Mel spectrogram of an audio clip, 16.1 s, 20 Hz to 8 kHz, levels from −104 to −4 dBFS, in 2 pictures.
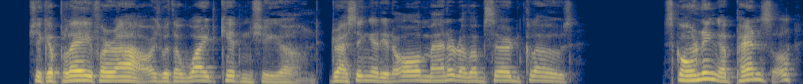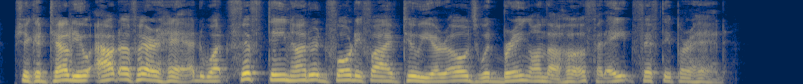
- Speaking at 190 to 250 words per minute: No, average, 165 wpm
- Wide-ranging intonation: No, average, 3.6 semitones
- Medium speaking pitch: Yes, medium, 150 Hz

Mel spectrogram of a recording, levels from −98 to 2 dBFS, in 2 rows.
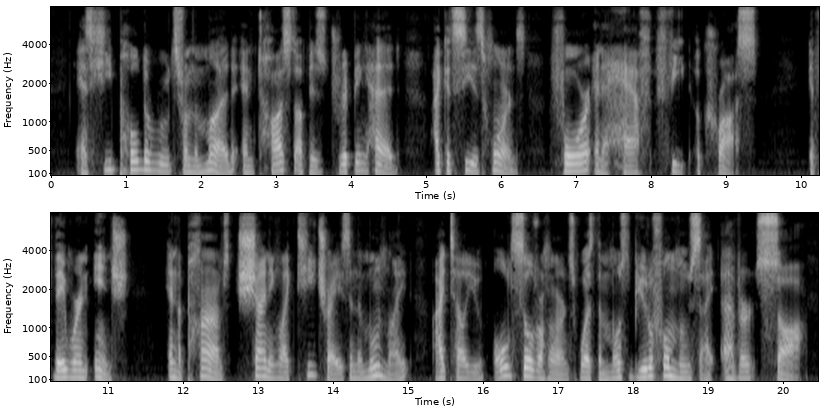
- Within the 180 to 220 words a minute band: No, average, 155 wpm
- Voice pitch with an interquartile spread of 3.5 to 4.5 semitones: Yes, average, 4.0 semitones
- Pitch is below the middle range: Yes, low, 125 Hz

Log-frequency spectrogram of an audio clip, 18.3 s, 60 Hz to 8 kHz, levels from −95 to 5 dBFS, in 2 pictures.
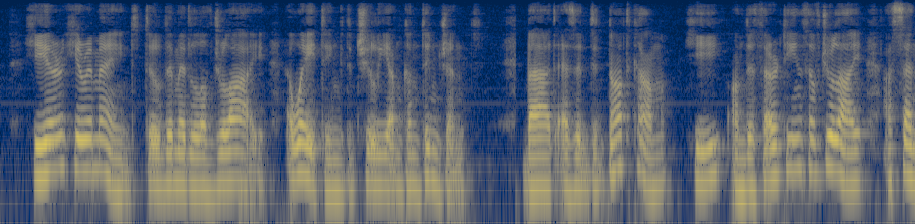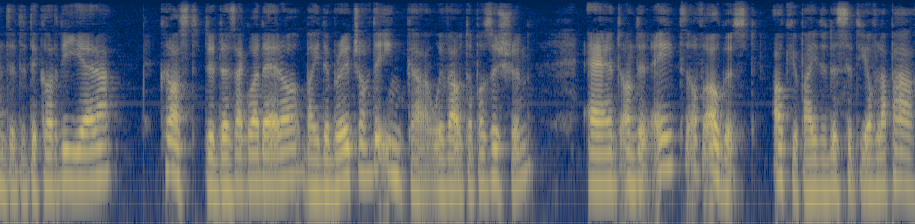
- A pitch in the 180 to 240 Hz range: No, medium, 140 Hz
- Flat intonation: No, average, 3.9 semitones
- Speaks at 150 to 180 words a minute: Yes, average, 155 wpm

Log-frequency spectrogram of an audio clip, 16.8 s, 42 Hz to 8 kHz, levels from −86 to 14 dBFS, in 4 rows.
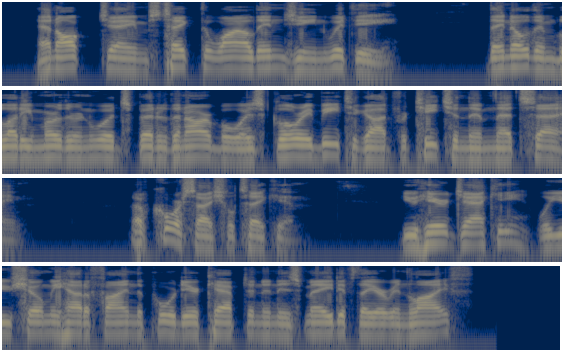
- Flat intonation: Yes, narrow, 2.0 semitones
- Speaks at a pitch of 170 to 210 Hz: No, low, 115 Hz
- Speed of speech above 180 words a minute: Yes, average, 200 wpm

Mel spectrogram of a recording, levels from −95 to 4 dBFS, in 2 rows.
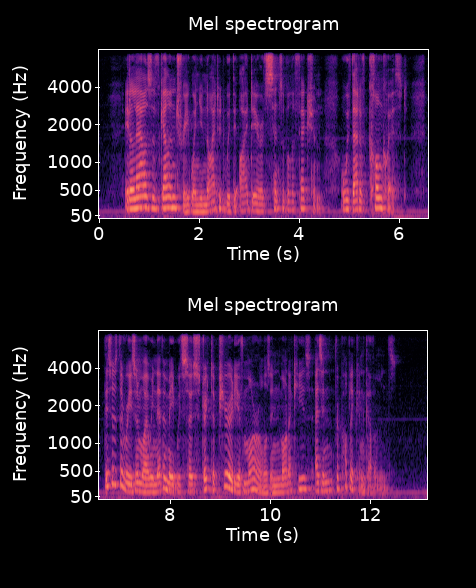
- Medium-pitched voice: Yes, medium, 150 Hz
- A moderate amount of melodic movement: No, wide, 5.9 semitones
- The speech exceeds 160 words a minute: Yes, average, 180 wpm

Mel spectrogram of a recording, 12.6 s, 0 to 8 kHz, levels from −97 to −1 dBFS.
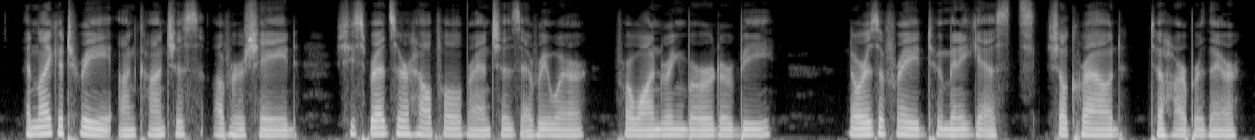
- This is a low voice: Yes, low, 125 Hz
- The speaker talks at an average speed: Yes, average, 145 wpm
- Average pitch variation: No, narrow, 1.8 semitones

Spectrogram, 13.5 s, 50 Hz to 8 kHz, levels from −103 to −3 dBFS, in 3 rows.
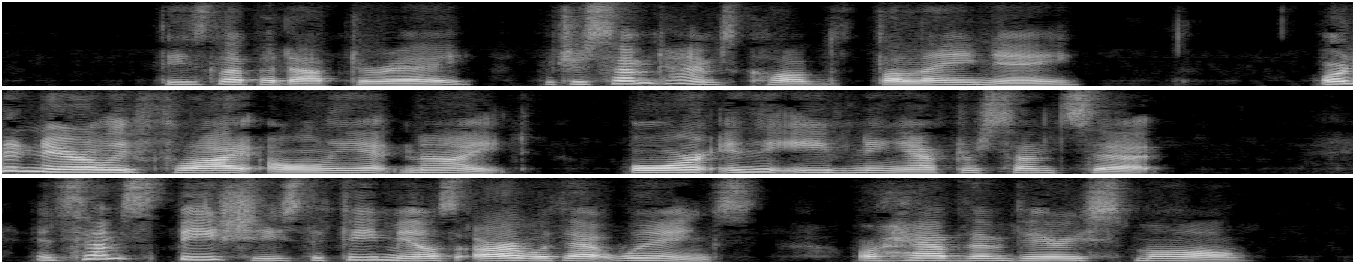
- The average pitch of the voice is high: Yes, high, 200 Hz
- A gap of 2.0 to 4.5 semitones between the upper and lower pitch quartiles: Yes, average, 3.0 semitones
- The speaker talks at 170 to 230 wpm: No, average, 140 wpm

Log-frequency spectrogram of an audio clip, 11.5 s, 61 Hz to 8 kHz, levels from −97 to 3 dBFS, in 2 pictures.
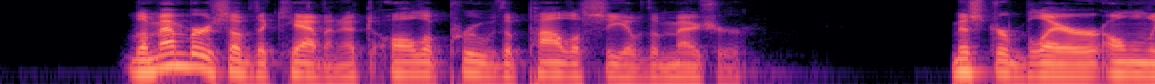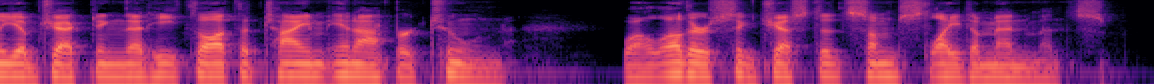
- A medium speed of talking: Yes, average, 145 wpm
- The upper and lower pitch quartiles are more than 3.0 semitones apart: No, average, 2.7 semitones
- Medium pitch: No, low, 100 Hz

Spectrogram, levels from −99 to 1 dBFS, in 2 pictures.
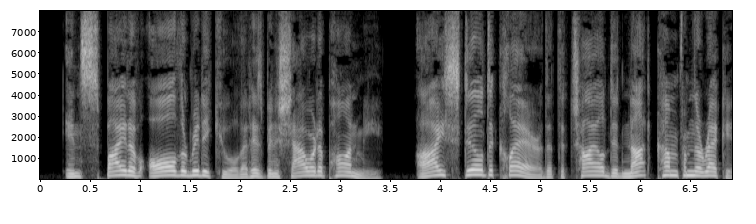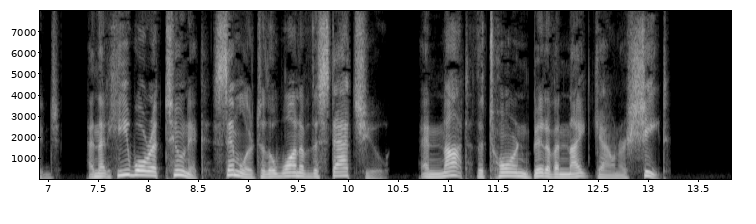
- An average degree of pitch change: No, wide, 6.3 semitones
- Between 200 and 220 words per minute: Yes, fast, 205 wpm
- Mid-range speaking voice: Yes, medium, 160 Hz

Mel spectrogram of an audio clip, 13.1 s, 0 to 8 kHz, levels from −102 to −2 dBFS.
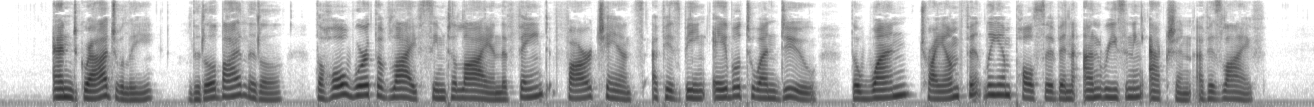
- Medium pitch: Yes, medium, 175 Hz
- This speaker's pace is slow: No, average, 155 wpm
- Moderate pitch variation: Yes, average, 3.7 semitones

